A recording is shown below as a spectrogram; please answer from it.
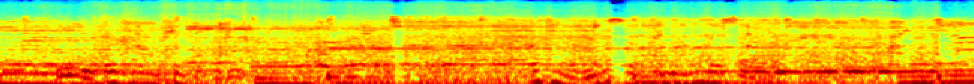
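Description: Music playing loudly through a car's audio system, with strong, sustained bass notes.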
